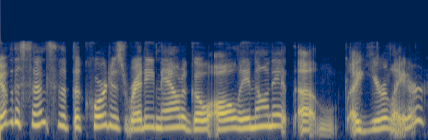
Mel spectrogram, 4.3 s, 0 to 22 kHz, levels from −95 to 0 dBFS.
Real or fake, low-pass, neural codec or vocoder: fake; 7.2 kHz; vocoder, 44.1 kHz, 128 mel bands, Pupu-Vocoder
